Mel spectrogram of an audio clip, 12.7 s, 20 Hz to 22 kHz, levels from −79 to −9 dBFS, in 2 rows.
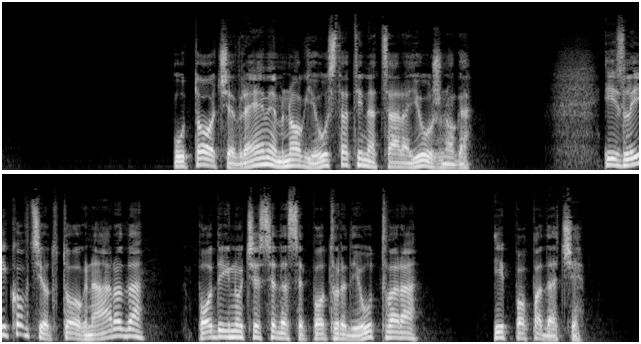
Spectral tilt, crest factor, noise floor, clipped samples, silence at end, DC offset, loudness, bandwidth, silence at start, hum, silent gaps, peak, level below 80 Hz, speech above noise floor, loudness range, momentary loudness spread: -5 dB/octave; 16 dB; -74 dBFS; under 0.1%; 0.55 s; under 0.1%; -17 LUFS; 15.5 kHz; 1.7 s; none; none; -2 dBFS; -46 dBFS; 58 dB; 3 LU; 6 LU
